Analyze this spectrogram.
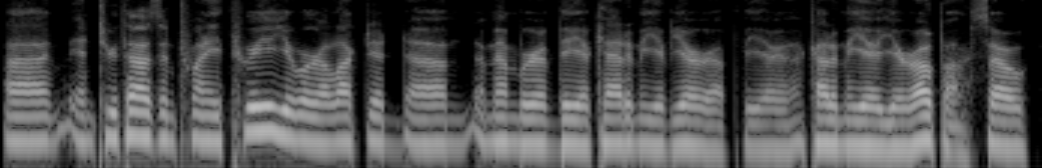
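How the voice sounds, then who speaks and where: A man hosting a podcast, introducing his guest with enthusiasm and a measured, lightly hesitant delivery. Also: medium pitch, fairly even intonation, darkish tone, clear, resonant tone, no echo. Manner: enthusiastic, measured, some fillers. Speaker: podcast host. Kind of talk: interview introduction.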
